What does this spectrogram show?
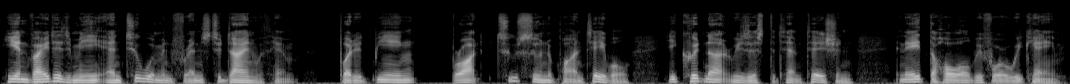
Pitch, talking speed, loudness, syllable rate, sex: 95 Hz, 180 wpm, -23 LUFS, 4.8 syllables/s, male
